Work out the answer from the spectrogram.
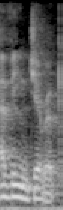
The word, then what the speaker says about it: Abhainn Dearg: place called uik which is uig so it's aing jerro in uig just letters thrown everywhere on the aisle of Lewis which is pronounced how it's spelled I don't get it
